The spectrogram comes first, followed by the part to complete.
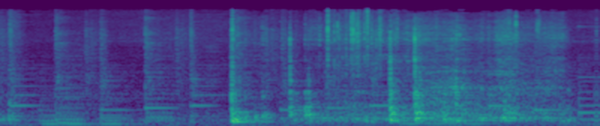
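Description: Light background music, with a toy baking tray scraping as it is slid into a wooden toy kitchen oven, starting sharply about one and a half seconds in and running for about two seconds.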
